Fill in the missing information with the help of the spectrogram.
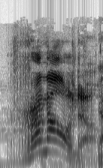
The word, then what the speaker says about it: Ronaldo: It's Ronaldo.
